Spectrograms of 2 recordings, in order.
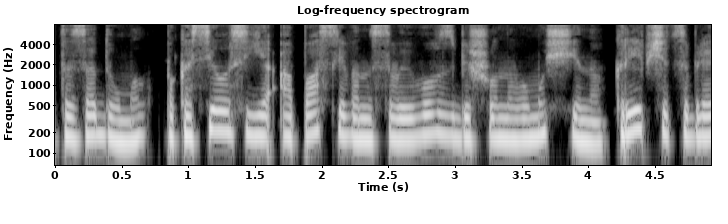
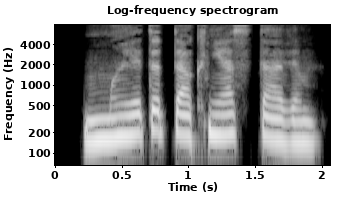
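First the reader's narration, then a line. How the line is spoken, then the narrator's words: Growled through clenched teeth. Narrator (Russian): прорычал сквозь сжатые зубы Демьян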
